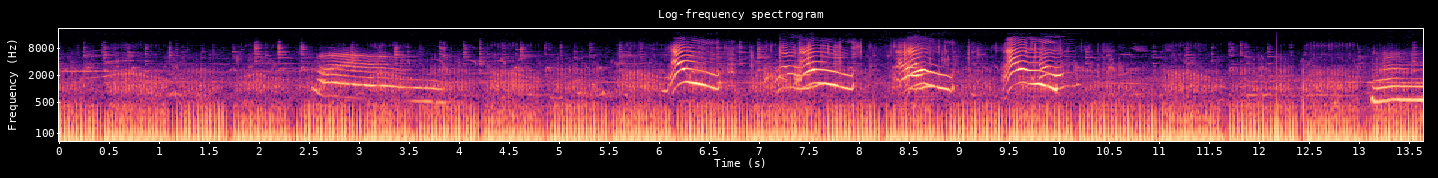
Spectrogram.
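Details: Cat on a farm giving a run of short, bright meows that bend upward and then drop, several in quick succession midway, over a constant low rumbling background.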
